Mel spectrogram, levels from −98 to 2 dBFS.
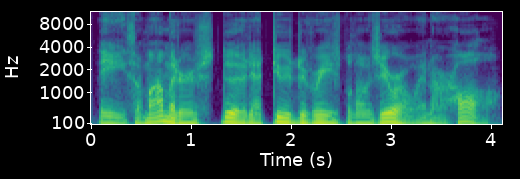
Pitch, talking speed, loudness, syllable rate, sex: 100 Hz, 160 wpm, -17 LUFS, 4.3 syllables/s, male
